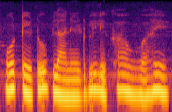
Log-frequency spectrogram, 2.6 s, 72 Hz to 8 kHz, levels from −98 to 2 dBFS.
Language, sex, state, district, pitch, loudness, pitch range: Hindi, female, Madhya Pradesh, Bhopal, 170 Hz, -14 LUFS, 150-180 Hz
